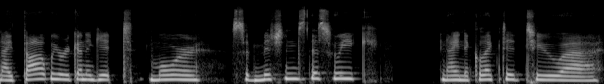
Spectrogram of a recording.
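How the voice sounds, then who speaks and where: A woman with a smooth, clear, somewhat high voice hosts an online screenplay table read in a relaxed, informal way. She is a little hesitant and accommodating toward the participants, with a mellow tone. A close microphone on the voice call keeps the sound dry and close with no room sound.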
